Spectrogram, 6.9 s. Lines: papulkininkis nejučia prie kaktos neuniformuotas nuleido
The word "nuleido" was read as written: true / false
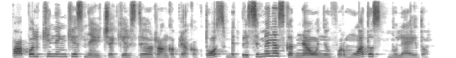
true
